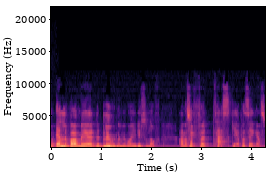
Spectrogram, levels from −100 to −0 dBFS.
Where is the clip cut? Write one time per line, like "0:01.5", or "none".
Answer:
0:01.3
0:02.8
